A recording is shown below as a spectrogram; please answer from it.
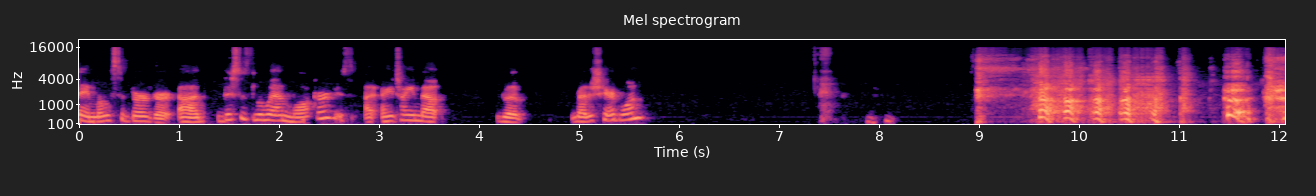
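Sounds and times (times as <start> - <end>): person laughing heartily: 9.0 - 12.0.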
